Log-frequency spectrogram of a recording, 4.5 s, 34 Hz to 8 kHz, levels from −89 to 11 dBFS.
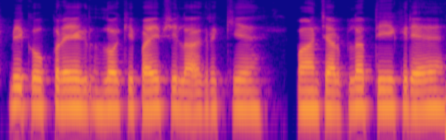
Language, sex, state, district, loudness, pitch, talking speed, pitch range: Marwari, male, Rajasthan, Nagaur, -17 LUFS, 120 Hz, 215 wpm, 115-120 Hz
